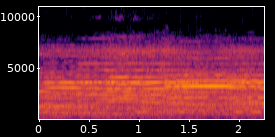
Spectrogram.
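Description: A man's voice singing a Telugu devotional bhajan into a microphone, the melody bending through wavy ornamented turns over a steady drone.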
